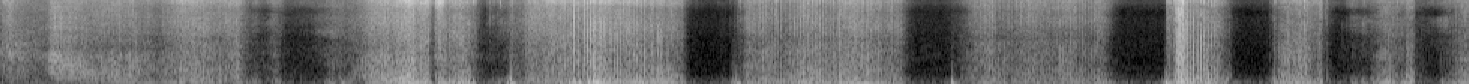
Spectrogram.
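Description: A printed fabric pillow is scratched and rubbed by the fingertips and nails of one hand. It gives dry, muffled scratching and rustling in bursts of varying length, separated by short silent pauses.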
